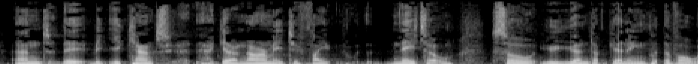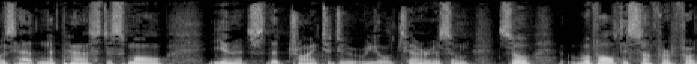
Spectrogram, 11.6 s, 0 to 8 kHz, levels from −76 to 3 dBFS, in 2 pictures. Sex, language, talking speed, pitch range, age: male, English, 200 wpm, 80-105 Hz, 50-69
